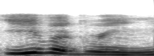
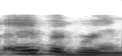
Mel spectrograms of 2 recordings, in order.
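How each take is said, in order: First: The name begins with an 'ee' vowel. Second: The name begins with an 'ah' vowel. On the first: This is the commonly heard pronunciation. "I say Eva Green" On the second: This is the French way of saying it. "You said Ava Green"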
